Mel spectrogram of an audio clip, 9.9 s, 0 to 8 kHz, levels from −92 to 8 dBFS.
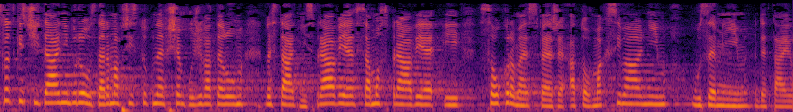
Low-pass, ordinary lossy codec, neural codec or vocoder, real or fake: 7.2 kHz; MP3, 32 kbps; none; real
